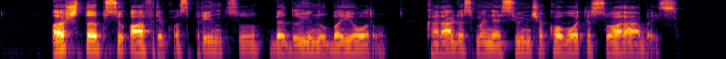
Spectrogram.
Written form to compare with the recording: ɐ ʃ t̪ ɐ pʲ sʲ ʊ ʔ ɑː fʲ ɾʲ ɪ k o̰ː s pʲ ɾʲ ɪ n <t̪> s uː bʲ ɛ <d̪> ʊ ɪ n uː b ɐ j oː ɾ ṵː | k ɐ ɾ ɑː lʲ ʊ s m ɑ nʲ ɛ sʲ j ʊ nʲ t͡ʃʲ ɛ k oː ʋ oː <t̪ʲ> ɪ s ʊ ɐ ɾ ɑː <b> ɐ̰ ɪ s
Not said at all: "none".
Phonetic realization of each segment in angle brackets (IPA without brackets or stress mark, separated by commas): t̪, d̪, t̪ʲ, b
